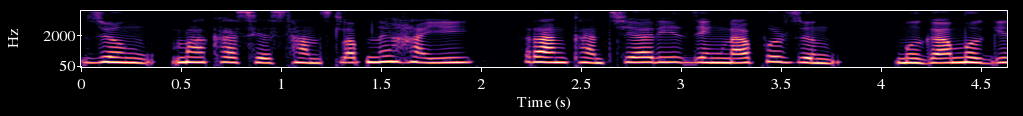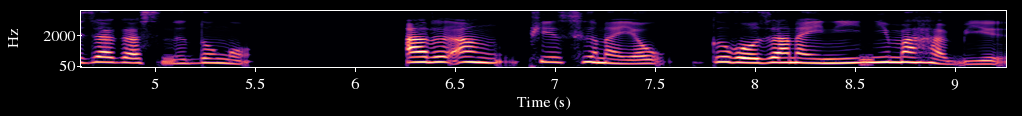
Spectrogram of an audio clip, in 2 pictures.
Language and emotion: Bodo, sad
